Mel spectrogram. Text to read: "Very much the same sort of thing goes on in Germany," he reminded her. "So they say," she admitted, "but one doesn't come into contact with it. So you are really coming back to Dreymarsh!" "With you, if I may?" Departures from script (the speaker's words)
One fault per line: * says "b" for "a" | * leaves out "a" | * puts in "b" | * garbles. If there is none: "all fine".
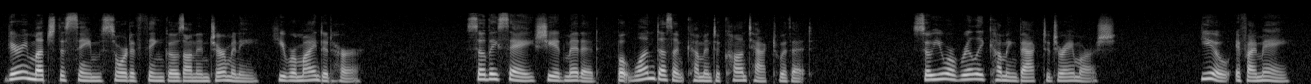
* leaves out "With"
